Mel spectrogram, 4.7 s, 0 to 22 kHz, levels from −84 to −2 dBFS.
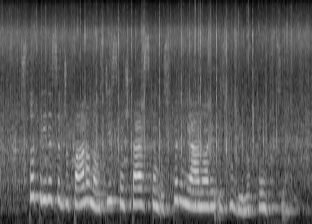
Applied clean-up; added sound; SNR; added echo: none; Bicycle; 5 dB; none.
